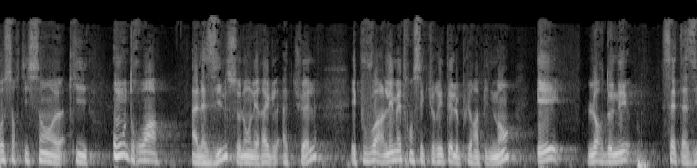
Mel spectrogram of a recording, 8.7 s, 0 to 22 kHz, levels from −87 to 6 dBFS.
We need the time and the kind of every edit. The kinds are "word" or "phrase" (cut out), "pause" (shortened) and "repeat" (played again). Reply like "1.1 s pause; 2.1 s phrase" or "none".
7.2 s pause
